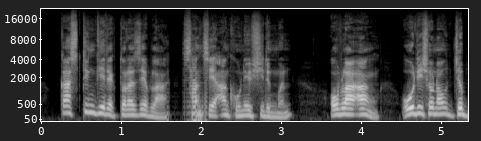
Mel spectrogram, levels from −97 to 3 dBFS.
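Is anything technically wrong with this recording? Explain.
Yes. Robotic sound from repeated short buffers runs from 1.58 to 2.09 s, ending just before "आंखौ नेवसिदोंमोन". The likely cause is audio arriving too seldom, so playback fills each gap by looping a very short slice while the real signal is dropped. The loop repeats every 5 ms, imposing a fixed 200 Hz buzz. Across most of this stretch the speech becomes a stiff, metallic buzz that only loosely tracks the words.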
